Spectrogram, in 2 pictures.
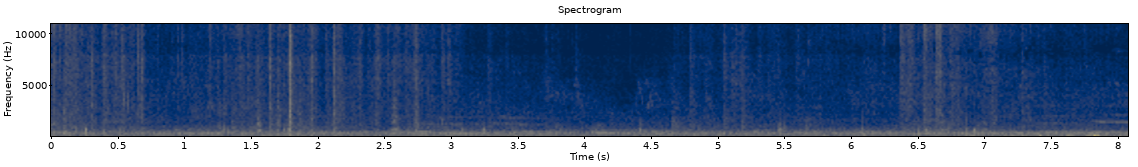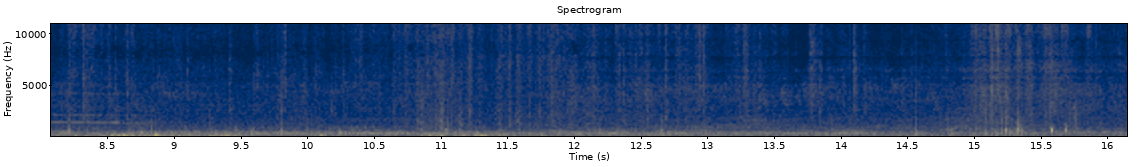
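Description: Pigeons coo softly in a coop of low-cost birds, low murmuring calls repeating against a quiet background with occasional faint rustles.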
